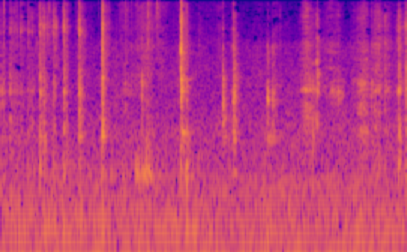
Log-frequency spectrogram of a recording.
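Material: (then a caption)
Soap. A hand-sized solid orange bar of dry laundry soap is scraped with a utility knife blade, and shavings fall away. Short, crisp, bright scratches and ticks repeat unevenly over a faint steady hiss, with a few louder snaps that die away almost at once.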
